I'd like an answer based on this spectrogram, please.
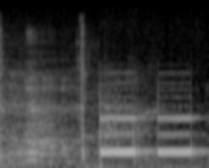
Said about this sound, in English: I can hear a phone ringing in your warehouse.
